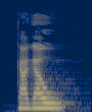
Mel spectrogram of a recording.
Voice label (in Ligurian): "cagau", dialettu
